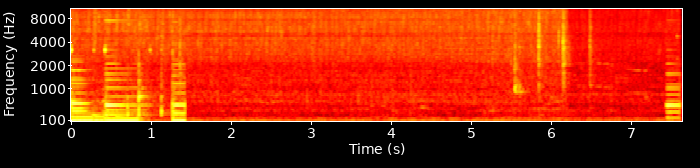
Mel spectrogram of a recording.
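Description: Ground pork sizzling as it fries in a pan, an even hiss with a few light clicks near the end. Background music plays for the first second and a half and comes back at the very end.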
